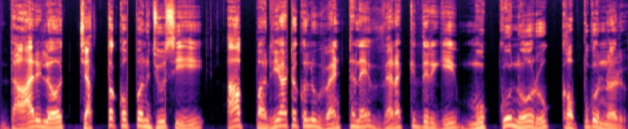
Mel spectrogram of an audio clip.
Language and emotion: Telugu, disgusted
